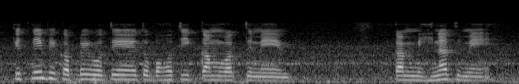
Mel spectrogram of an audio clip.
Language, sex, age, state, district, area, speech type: Urdu, female, 18-30, Uttar Pradesh, Mau, urban, spontaneous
